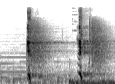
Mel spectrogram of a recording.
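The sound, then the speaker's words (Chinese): Two sharp whip lashes strike a child's body as household punishment, about a second apart. Each is a sudden loud crack with a swishing rush of air that trails off briefly, and no voices are heard. “啪啪，鞭子带着劲风抽在身上，是皮开肉绽的闷响。”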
